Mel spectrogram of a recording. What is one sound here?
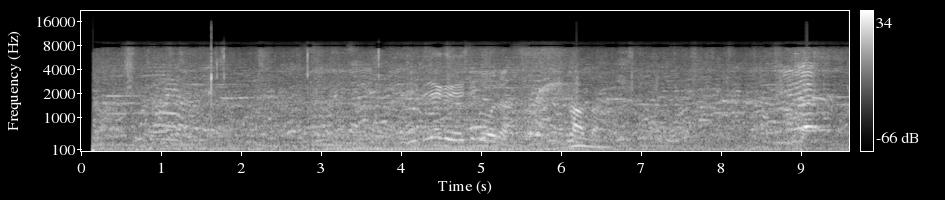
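A large crowd murmurs and chatters loudly all around.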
